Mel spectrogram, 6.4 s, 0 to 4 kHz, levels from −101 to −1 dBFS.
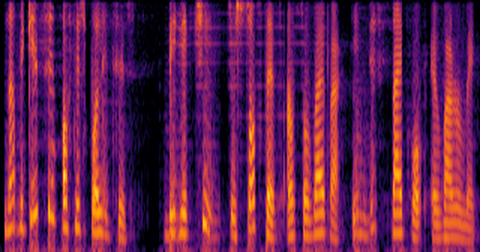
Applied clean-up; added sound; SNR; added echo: neural separator model SepFormer WHAMR!.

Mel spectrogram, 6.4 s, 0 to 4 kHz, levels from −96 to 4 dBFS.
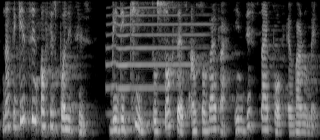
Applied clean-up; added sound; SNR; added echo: classical method WPE with log-MMSE.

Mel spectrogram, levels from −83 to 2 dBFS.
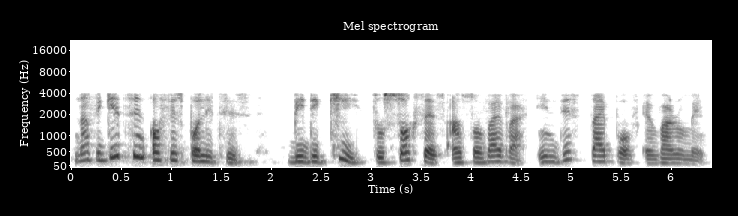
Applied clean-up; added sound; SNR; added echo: none; none; none; none.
